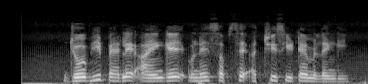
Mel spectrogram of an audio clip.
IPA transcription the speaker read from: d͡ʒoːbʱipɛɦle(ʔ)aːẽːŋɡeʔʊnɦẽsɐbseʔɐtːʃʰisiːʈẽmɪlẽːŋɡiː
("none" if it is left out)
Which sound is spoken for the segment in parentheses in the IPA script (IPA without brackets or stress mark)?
ʔ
